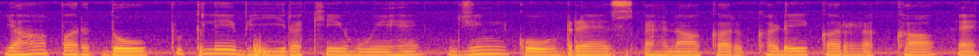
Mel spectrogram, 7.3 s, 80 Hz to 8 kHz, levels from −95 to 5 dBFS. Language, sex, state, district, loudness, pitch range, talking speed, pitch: Hindi, male, Haryana, Jhajjar, -18 LUFS, 125-135 Hz, 130 wpm, 125 Hz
